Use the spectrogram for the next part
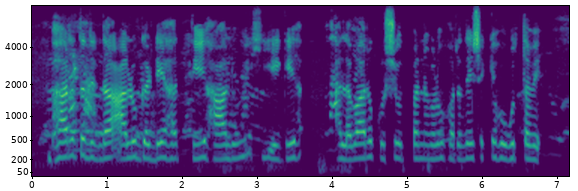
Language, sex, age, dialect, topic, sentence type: Kannada, female, 18-24, Dharwad Kannada, agriculture, statement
